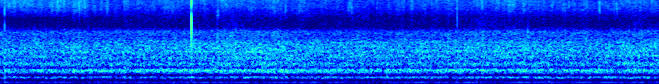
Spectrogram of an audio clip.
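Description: A strong honeybee colony humming steadily around its opened hive, a low, even buzz.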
